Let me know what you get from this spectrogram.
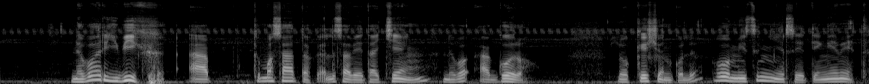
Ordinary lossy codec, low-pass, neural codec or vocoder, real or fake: none; none; vocoder, 44.1 kHz, 128 mel bands every 512 samples, BigVGAN v2; fake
